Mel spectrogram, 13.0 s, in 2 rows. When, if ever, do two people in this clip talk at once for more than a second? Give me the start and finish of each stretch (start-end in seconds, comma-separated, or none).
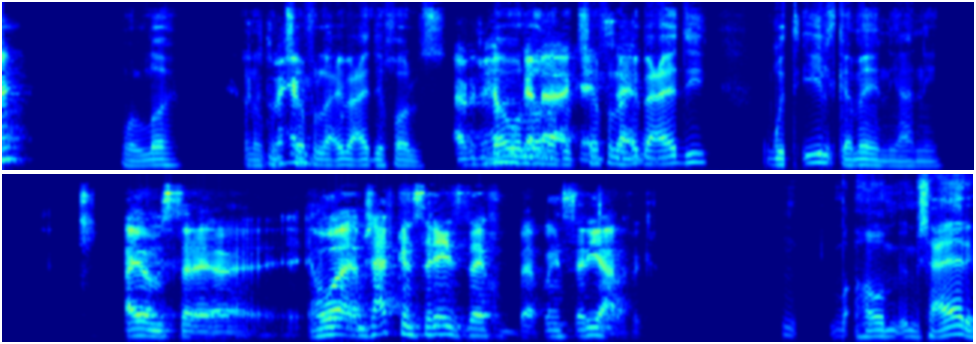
3.0-4.5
